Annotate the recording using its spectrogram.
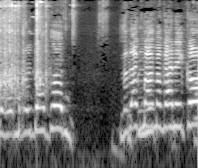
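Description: Loose coins clinking and jingling as a handful is picked up from a small plate, under talking voices. The clinking stops about a second in, and the voices carry on near the end.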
